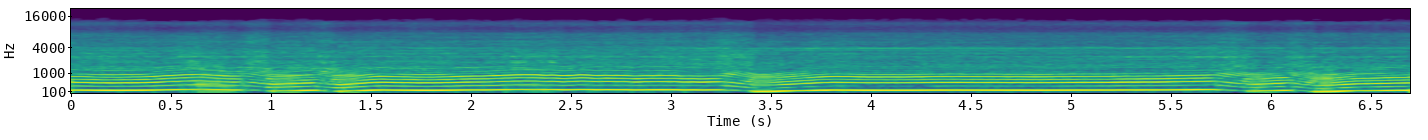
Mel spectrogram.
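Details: Repaired Remington 46cc two-stroke chainsaw cutting large tree-branch logs: strong high scream sags briefly into each cut and snaps straight back; pulls hard and clean with plenty of power, healthy engine under cutting load.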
